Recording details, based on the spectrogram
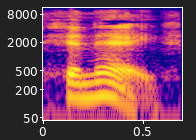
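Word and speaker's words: הִנֵּה: In the Old Testament, the word is hene. In the New Testament, it's pronounced idu.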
